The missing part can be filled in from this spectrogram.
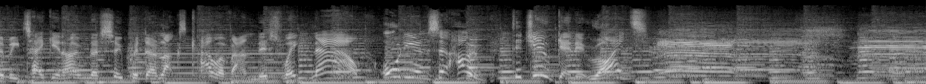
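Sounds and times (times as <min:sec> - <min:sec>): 
speech: 0:00.1 - 0:07.4
sheep bleating: 0:06.5 - 0:09.2.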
